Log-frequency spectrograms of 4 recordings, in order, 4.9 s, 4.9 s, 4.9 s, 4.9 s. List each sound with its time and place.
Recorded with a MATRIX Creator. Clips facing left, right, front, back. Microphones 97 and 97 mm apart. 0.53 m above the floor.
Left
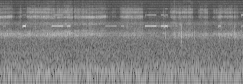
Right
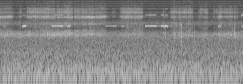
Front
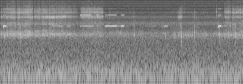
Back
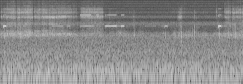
Only background noise.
